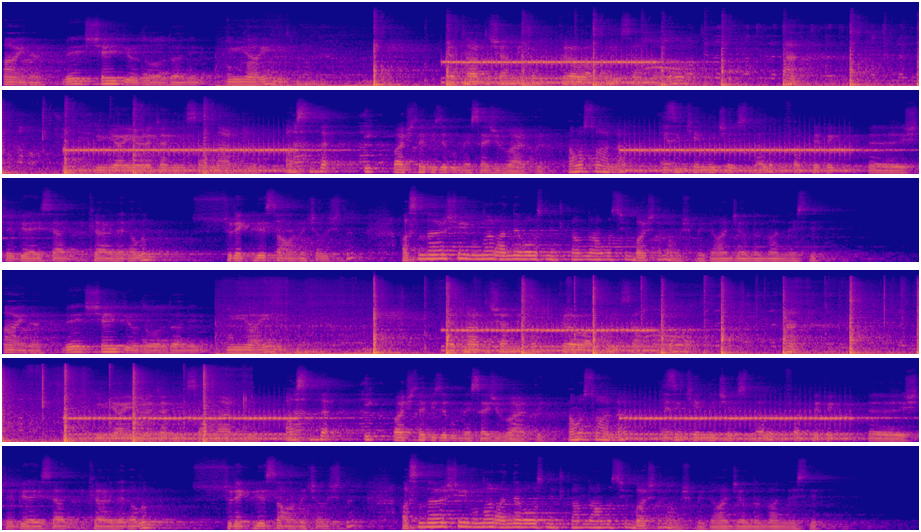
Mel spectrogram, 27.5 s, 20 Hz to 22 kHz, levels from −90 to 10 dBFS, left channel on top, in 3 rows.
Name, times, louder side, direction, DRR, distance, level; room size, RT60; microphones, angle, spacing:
voice 1, 0.0-2.8 4.4-6.9 7.8-8.0 10.1-12.5 12.8-15.5 15.8-17.5 17.8-19.8 20.3-26.5, equal, ahead, 0 dB, 0.7 m, -33 dB
voice 2, 1.3-1.7 2.2-3.4 6.4-8.5 8.8-10.4 12.1-12.4 12.7-13.0 15.7-15.9 21.1-21.3, left 1 dB, 40° left, -4 dB, 3.2 m, -48 dB
sound 1, 2.1-11.7, right 4 dB, 90° right, 0.5 m, -32 dB
sound 2, 4.4-6.5 9.8-12.1 15.3-17.7, equal, 20° left, 1.1 m, -30 dB
27.5 x 13.0 x 3.8 m, 2.2 s
head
